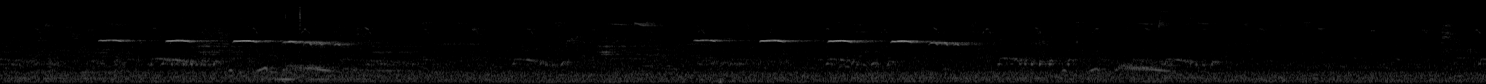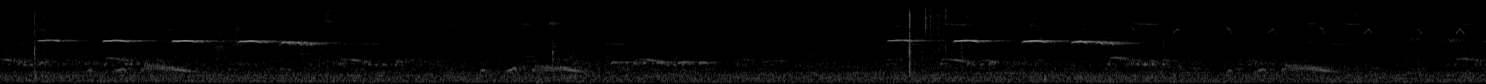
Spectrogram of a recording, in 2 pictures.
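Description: A bird singing the same short phrase about every eight seconds: four or five quick whistled notes at one pitch, the last ones sliding down. Other birds chirp more faintly between the phrases.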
